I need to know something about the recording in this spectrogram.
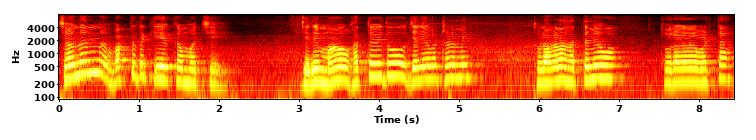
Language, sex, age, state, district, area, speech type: Sindhi, female, 45-60, Maharashtra, Mumbai Suburban, urban, spontaneous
